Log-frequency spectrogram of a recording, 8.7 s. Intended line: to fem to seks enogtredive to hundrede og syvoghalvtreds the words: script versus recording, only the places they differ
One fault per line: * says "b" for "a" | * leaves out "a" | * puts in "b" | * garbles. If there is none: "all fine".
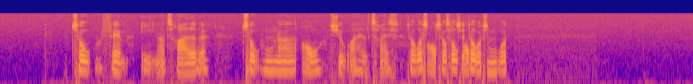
* leaves out "to seks"
* garbles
